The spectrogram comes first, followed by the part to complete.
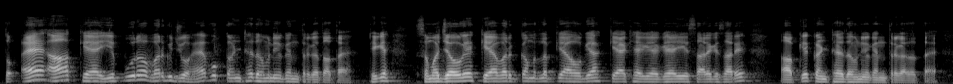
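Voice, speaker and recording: Young male teacher, patient step-by-step exam tutoring, mid-pitched voice, frequent check-ins with the class. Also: brisk. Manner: explains step by step, checks often with "ठीक है". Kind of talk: spoken Hindi grammar lesson.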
